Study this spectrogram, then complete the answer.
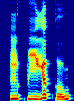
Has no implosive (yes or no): yes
